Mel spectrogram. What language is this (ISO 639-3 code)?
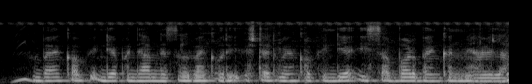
bho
